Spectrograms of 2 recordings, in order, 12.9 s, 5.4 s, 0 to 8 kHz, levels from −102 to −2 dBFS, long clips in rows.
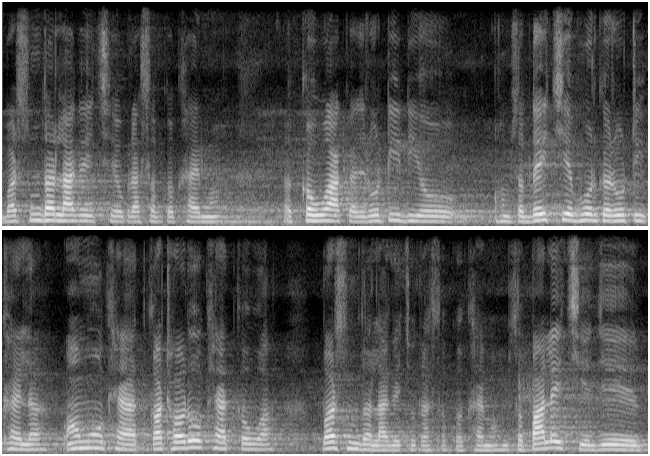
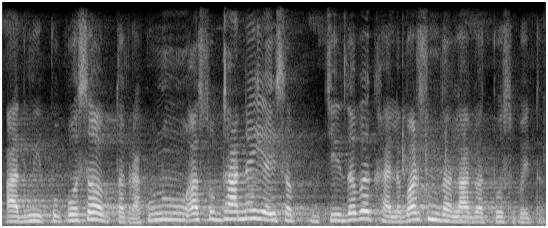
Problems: background sounds at intervals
